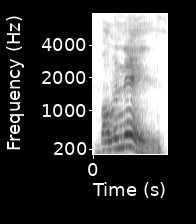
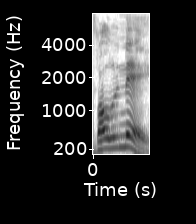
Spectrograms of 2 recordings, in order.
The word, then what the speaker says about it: Bolognese: Bolognese. There you go. It's Bolognese. I don't know how to pronounce it when I told read y'all it was a Bolognese sauce yesterday, motherfuckers.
